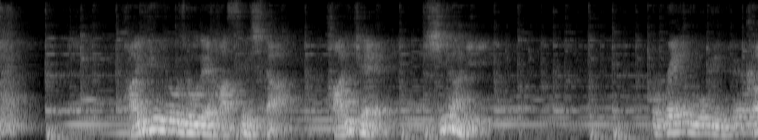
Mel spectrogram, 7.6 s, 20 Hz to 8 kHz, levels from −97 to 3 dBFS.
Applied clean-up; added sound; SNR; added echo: none; none; none; reverberation time 0.7 s.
